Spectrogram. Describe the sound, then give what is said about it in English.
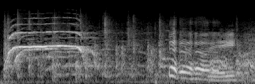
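High-pitched squealing from a live audience of Harry Potter fans answering whether Harry is a Horcrux, one long sustained squeal followed by a shorter wavering one, with other voices mixed in around them. “They made their noise and chickened out. A tiny they didn't hear squee, anymore.”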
